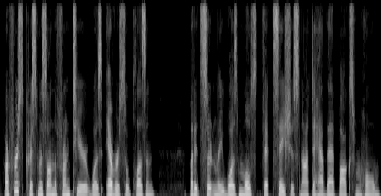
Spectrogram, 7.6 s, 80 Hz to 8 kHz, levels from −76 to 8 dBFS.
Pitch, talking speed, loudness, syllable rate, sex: 180 Hz, 180 wpm, -18 LUFS, 4.7 syllables/s, female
